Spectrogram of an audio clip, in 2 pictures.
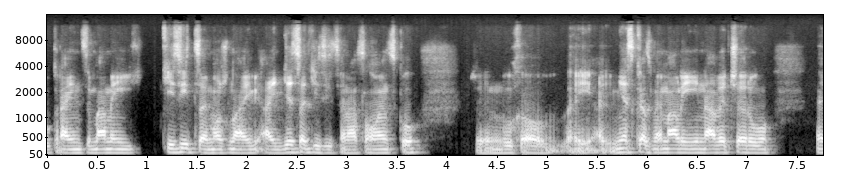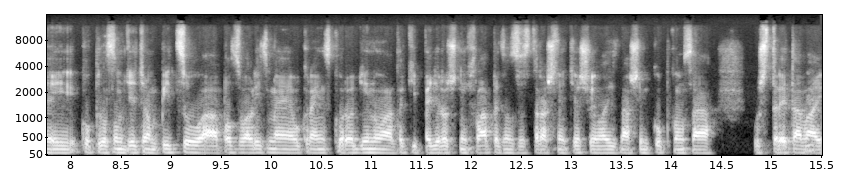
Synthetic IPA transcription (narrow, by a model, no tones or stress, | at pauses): ukɾajint͡sɛmaːmɛix | cis̬iːt͡sɛmɔʒnɔaja̰jɟɛs̬ac̚cis̬iːt͡sɛnaslɔʋɛnsku | ʒ̥ɛjɛd̪nɔd̪uxɔ̰ɦɛ̰ja̰jɲɛskazmɛmalinaʋɛt͡ʃɛɾu | ɦɛjkuːpilsɔmɟɛcɔmpit͡suapɔzʋalizmɛukɾajinskuɾɔɟinuat̪akiːpɛɟɾɔt͡ʃniːxlapɛt͡ssɔms̬ast̪ɾʔaʃɲɛcɛʃilajznaʃimkupkɔmsauʃst̪ɾɛt̪aːʋa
